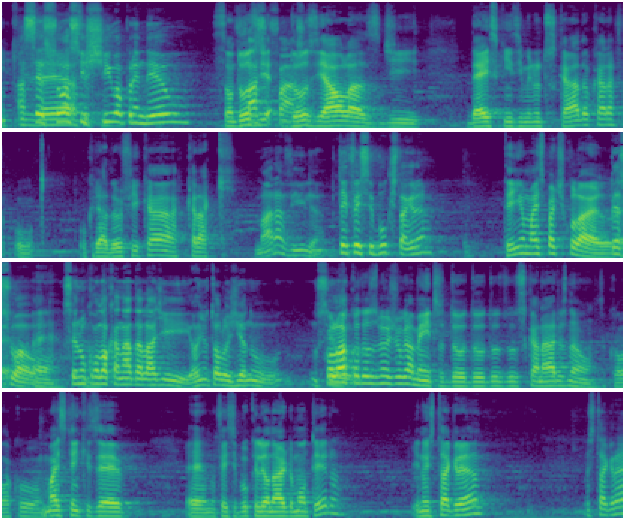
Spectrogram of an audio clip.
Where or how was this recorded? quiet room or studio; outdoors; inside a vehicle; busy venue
busy venue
